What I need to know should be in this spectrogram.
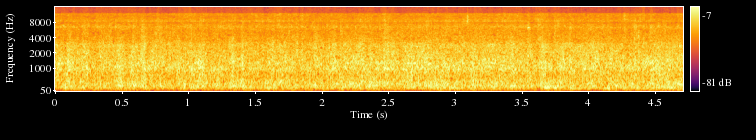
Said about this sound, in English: zonk out with this wind and rain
